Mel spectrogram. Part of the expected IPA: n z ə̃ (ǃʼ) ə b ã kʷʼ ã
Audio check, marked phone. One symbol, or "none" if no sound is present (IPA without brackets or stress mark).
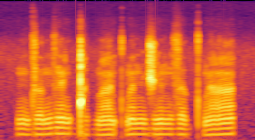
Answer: ɡ͡ǃ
